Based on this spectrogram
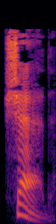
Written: shad

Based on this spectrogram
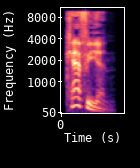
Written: caffeine

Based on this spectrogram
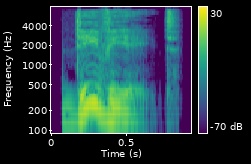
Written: deviate

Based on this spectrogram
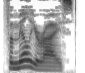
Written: familiarized

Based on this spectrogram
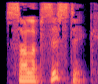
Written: solipsistic

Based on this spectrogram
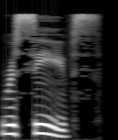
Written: receives

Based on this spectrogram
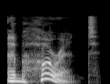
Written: abhorrent

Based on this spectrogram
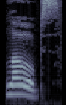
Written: lobes

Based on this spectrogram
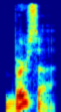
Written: bursa

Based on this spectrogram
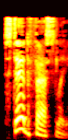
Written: steadfastly

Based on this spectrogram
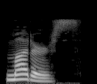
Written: mutters

